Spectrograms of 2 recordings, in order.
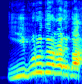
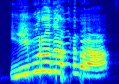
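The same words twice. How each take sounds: First: Says it again through a laugh; teacher laughing at the obvious answer; laughing repeat. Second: Said in the usual way. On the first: Shown as a demonstration. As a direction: chuckle while repeating. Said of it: "repeated laughing". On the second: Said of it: "repeated for emphasis".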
